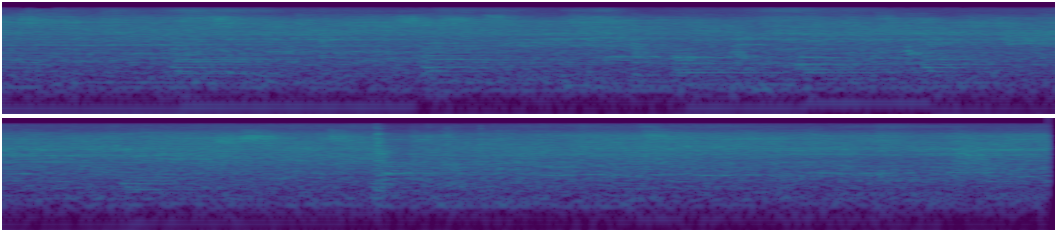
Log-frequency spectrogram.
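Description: Instrumental background music with a deep bass line that changes note every second or so.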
